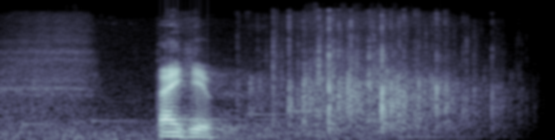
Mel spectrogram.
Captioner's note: applause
